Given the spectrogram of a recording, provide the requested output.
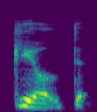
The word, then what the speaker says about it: guild: You would, maybe you hesitate to pronounce it, but it is guild.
